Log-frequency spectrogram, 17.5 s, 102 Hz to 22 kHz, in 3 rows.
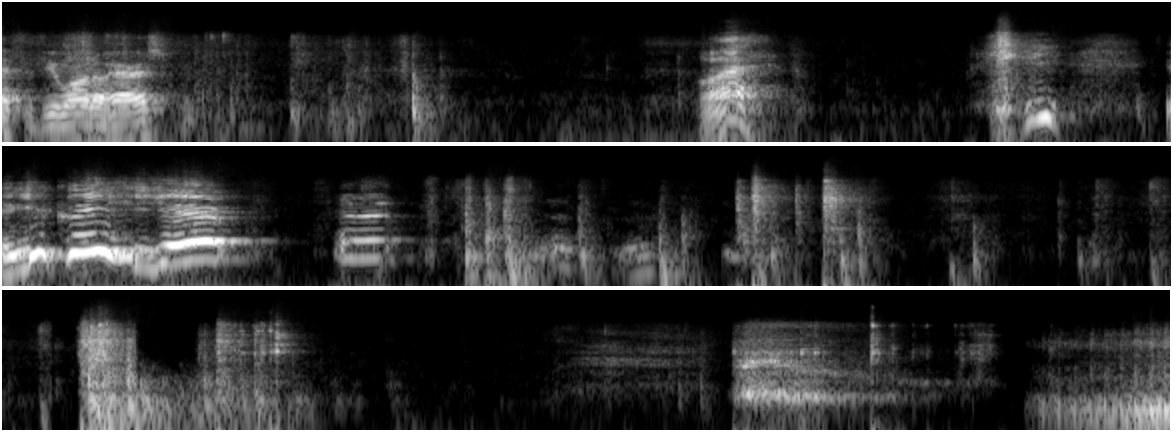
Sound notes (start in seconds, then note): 4.9 scoffs; 15.3 sheriff gasps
